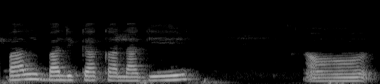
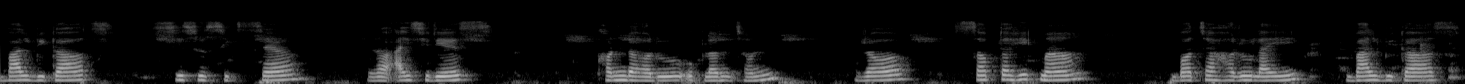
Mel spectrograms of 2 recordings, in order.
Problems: background sounds at intervals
